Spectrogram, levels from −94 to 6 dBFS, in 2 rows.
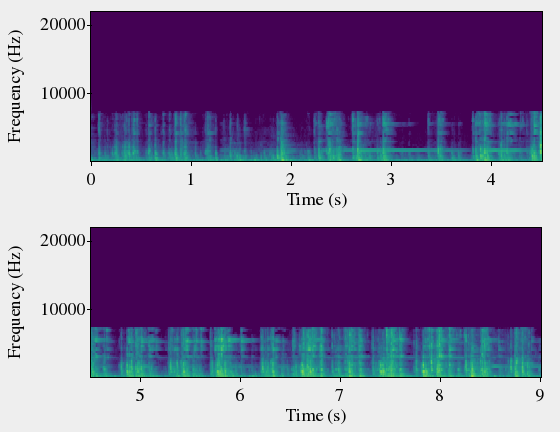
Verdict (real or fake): real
